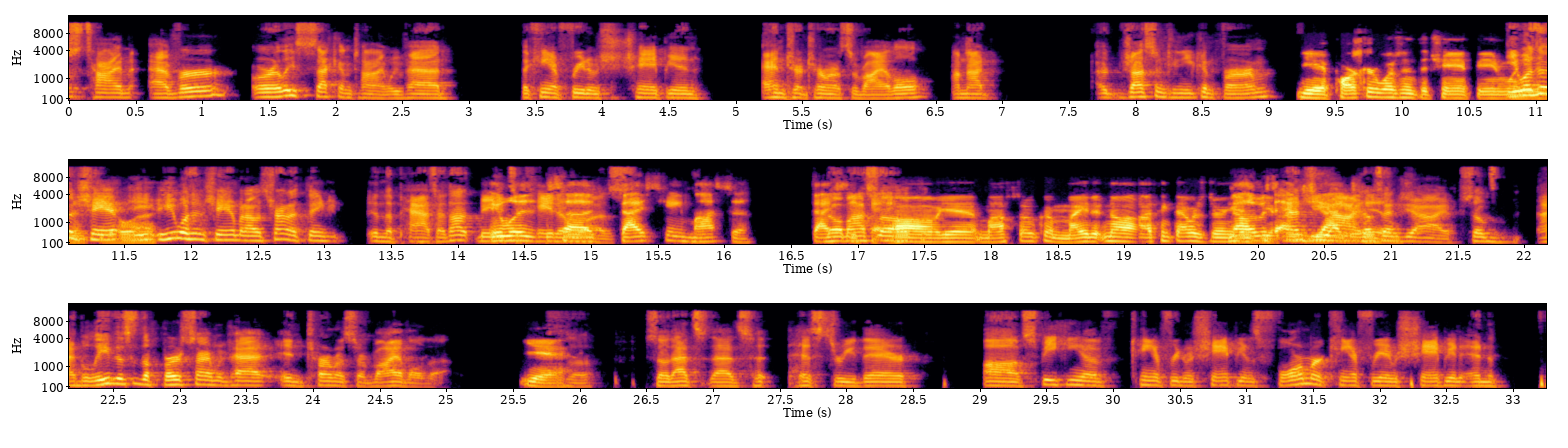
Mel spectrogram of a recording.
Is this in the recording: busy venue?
no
